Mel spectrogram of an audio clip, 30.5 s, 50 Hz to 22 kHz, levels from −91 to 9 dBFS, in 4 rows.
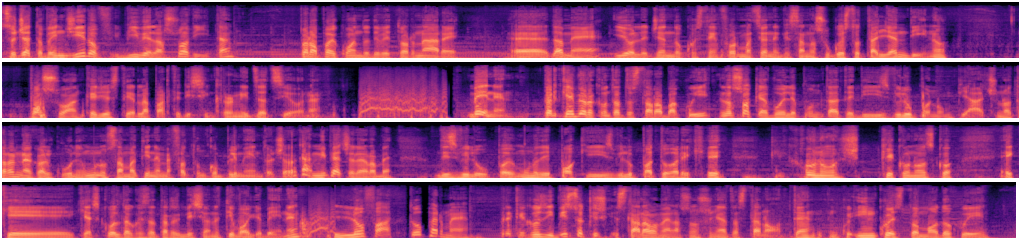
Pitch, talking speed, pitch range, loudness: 105 Hz, 215 wpm, 95-115 Hz, -14 LUFS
